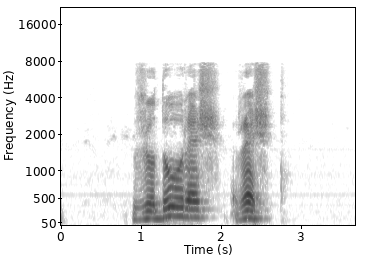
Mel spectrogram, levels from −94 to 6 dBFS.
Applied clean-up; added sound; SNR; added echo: none; none; none; none.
